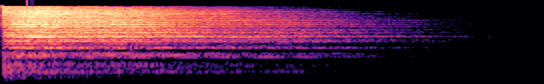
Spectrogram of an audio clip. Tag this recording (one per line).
acoustic
drum
guigui
mono
set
